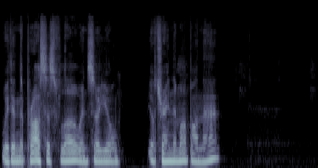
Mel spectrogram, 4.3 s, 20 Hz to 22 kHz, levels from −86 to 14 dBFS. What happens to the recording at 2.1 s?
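At 2.1 s the speech is inside a channel delay (comb filtering) fault running from 0.69 s to the end. One channel lags by about 5 ms before mono summing, cutting notches from around 100 Hz upward, a hollow, phasey sound. Unlike flanging, the notches never sweep.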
